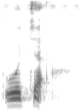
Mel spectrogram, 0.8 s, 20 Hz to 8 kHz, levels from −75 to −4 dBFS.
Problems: none marked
